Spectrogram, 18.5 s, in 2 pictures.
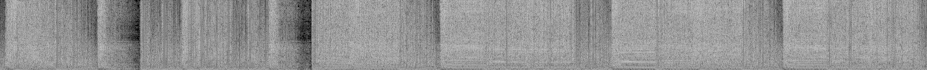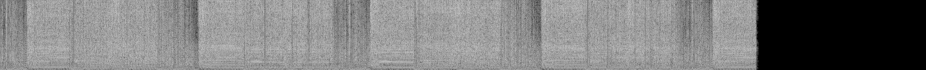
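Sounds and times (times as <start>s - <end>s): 
epic wub bass sounds: 0.0s - 16.9s.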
